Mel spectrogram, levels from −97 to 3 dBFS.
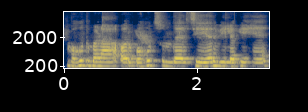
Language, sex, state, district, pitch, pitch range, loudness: Hindi, female, Bihar, Jahanabad, 205 Hz, 200-215 Hz, -15 LUFS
